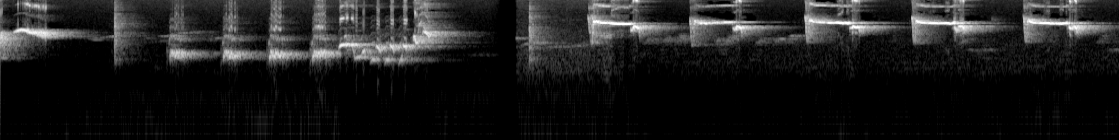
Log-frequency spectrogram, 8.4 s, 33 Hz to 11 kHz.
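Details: White-rumped shama song used as a lure to provoke other birds into answering and singing: varied whistled phrases with slurred notes, then a run of bright downslurred whistles repeated about every 0.7 seconds.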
